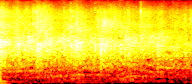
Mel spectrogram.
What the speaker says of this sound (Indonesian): Ayo tepuk tangan yang meriah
